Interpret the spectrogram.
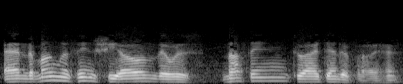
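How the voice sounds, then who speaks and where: An actor playing an intense, self-tormenting writer in an old-time radio drama, theatrical and insistent. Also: male voice, medium pitch, expressive, moderate pace, lightly acted. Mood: probing. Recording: muffled vintage radio broadcast.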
